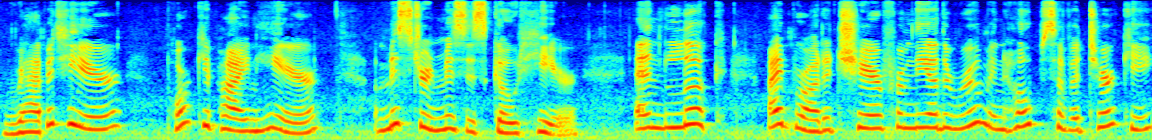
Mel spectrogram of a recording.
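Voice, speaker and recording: Using a put-on character voice, a woman speaks at a high pitch and a moderate pace with lively intonation. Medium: read story. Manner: gentle, gracious.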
